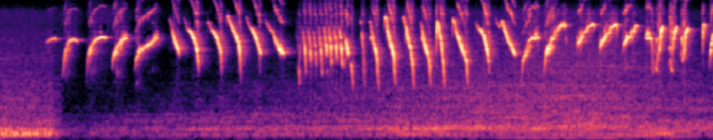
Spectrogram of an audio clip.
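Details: Spanish Timbrado canary singing training song: a series of clipped falling notes, a short buzzy burst, then long fast trains of sweeping whistles repeated steadily over low background noise.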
